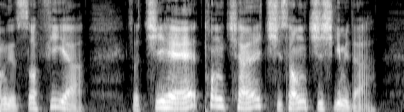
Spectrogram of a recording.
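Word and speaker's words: σοφία: 어, 그 대신에 이제 우리가 보통 일반인들은 발음을 소피아라고 하니까 이게 P인지 아시는데 P가 아니라 피입니다. F 발음. 그래서 소피아.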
